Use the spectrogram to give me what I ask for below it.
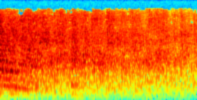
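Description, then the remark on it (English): A church audience at MRAC cheers and claps steadily, a dense wash of hand claps with a few whoops rising early on, holding at a fairly even loudness throughout. “Can we have a better cheer than that?”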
